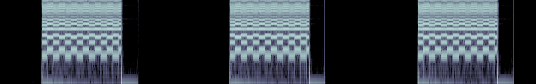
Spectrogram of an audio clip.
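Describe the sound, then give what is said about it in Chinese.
A telephone rings with an electronic warbling trill. It sounds in three separate bursts of about a second each, with even gaps between them. The tone is bright and loud, and no voices are heard. “向这个时候电话突然间响起”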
